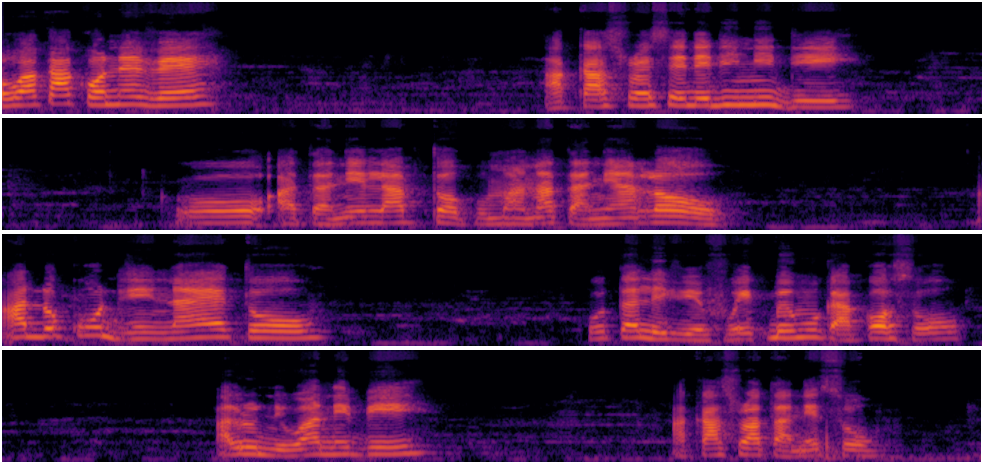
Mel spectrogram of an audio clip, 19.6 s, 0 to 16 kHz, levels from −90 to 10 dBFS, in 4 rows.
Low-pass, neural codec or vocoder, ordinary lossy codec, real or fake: 14.4 kHz; vocoder, 44.1 kHz, 128 mel bands, Pupu-Vocoder; Opus, 24 kbps; fake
